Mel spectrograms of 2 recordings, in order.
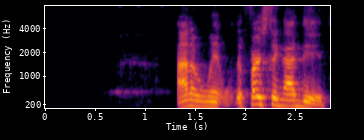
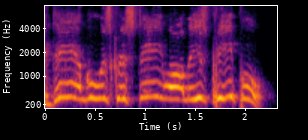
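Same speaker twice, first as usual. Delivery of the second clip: amazed; 13 semitones higher than usual. Retold or imitated. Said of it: "And they gonna say".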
